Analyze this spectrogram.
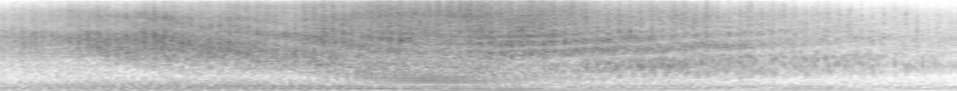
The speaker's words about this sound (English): Some aeroplanes passed over a village near us, and Mademoiselle went over on her bike and saw two.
